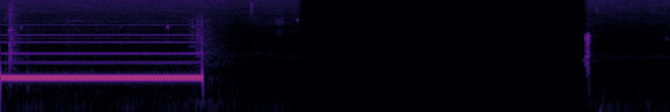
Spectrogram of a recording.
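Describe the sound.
Ringback tone of a telephone call waiting to be answered: one long, steady buzzing tone of about a second and a half, then near silence, then a brief faint sound near the end.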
